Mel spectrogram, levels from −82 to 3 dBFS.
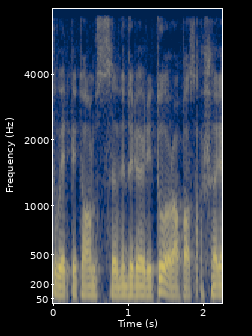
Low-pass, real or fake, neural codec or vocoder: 7.2 kHz; fake; codec, 16 kHz, 2 kbps, FunCodec, trained on Chinese and English, 25 frames a second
